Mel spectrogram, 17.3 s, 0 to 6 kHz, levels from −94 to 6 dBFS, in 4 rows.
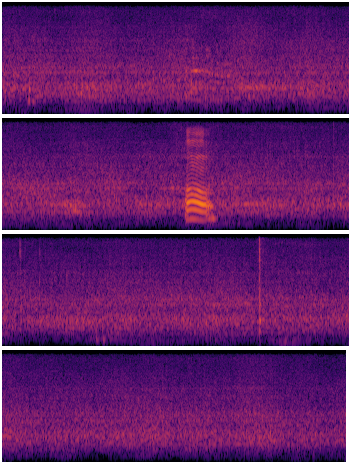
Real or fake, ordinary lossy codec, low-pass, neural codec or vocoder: fake; AAC, 48 kbps; 5.4 kHz; codec, 16 kHz, 4 kbps, X-Codec, HuBERT features, trained on balanced general audio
